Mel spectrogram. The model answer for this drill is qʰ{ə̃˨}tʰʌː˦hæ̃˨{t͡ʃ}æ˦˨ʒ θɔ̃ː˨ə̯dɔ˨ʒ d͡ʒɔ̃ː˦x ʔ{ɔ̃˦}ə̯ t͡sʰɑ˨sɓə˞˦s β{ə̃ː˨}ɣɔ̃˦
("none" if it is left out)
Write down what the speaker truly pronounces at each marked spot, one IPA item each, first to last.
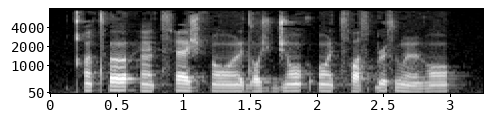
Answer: ə̃˨, t͡sʰ, ɔ̃˦, ə̃ː˨

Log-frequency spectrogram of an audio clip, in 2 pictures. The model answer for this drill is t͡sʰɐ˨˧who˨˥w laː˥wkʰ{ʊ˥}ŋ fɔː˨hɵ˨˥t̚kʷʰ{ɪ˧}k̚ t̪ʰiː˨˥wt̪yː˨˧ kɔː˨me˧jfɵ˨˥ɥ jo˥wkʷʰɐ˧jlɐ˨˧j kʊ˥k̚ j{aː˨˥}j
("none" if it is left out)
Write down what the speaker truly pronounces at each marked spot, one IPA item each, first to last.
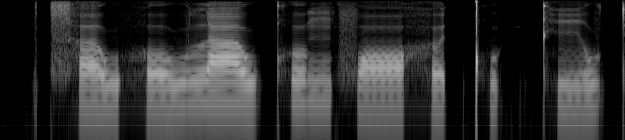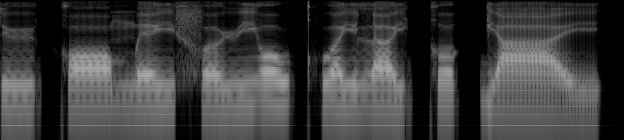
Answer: ʊ˥, ɪ˨˥, aː˨˩

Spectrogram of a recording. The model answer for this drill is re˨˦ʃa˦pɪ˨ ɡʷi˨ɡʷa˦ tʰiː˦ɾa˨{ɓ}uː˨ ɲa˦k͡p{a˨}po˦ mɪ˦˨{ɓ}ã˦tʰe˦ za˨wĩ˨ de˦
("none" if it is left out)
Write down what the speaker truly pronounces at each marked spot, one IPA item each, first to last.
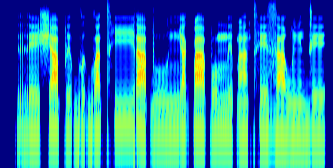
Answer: ɓ, a˦˨, ɓ

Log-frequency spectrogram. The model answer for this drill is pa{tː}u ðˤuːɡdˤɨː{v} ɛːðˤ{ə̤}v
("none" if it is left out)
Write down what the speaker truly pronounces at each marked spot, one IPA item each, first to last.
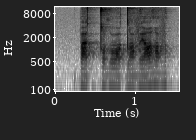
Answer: tː, v, ə

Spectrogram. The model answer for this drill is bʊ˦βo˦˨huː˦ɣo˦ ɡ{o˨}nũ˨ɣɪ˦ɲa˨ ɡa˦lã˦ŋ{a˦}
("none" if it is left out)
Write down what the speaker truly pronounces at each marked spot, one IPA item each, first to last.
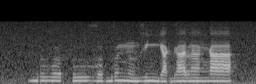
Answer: o˦, a˦

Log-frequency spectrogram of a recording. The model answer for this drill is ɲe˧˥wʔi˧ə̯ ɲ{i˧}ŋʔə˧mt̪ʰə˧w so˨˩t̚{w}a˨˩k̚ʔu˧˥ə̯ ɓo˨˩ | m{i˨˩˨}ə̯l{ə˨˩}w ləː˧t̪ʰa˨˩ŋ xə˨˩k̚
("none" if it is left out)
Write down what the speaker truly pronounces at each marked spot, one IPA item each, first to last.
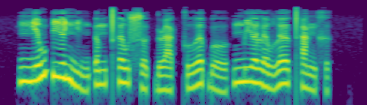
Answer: i˨˩˨, ɹ, i˧, ə˨˩

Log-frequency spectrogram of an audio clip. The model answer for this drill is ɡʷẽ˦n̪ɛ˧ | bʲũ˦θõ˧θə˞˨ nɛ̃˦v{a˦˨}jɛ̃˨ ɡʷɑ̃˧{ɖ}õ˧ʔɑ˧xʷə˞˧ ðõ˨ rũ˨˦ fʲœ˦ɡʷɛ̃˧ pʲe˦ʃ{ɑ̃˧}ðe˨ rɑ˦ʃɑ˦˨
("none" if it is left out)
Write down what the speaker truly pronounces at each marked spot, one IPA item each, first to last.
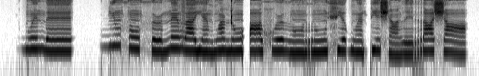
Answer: a˧, ɖ, ɑ̃˨

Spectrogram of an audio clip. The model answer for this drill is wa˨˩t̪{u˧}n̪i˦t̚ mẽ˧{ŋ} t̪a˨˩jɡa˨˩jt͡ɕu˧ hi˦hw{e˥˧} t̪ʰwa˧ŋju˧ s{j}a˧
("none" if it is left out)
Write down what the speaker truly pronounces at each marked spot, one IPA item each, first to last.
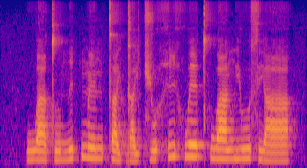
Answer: u˨˩, ŋ, e˦, j

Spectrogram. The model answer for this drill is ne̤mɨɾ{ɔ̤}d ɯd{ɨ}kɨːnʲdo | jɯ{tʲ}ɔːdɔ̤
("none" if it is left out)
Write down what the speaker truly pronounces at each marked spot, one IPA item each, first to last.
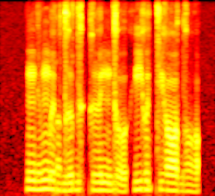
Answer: ɔ̤, ɨ, tʲ

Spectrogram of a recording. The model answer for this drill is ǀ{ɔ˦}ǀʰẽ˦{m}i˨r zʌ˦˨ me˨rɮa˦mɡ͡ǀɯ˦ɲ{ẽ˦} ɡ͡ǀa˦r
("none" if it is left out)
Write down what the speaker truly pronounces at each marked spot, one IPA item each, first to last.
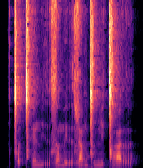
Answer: ʌ˦, m, e˦

